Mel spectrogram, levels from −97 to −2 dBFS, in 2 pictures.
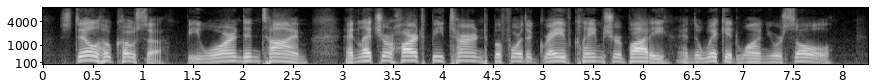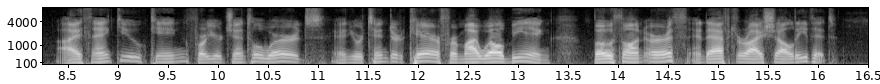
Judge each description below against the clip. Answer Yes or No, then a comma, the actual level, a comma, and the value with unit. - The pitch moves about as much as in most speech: Yes, average, 4.2 semitones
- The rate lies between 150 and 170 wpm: No, average, 180 wpm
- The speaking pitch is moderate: Yes, medium, 145 Hz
